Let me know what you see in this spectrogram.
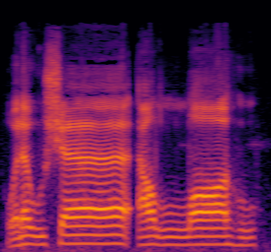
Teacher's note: So only the lafzul jalala have to be full mouth. وَلَوْ شَاءَ, not وَلَوْ شَاءَ Allah, وَلَوْ شَاءَ اللَّهُ.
